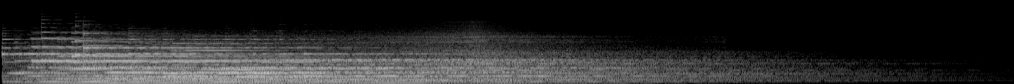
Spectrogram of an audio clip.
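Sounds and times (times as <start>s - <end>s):
ghostly haunting eerie horror piano accent: 0.0s - 7.7s.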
